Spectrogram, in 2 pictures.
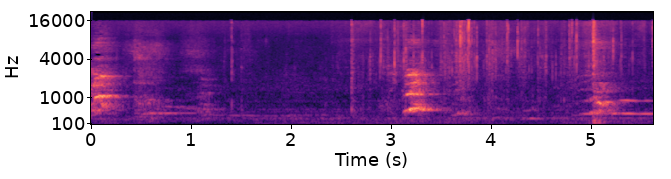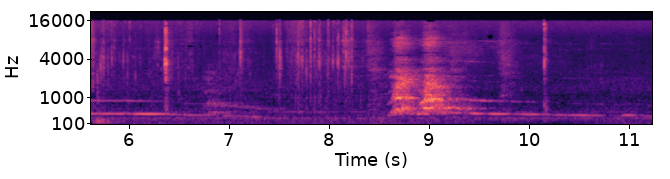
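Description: A dog whines in long, high, wavering cries.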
